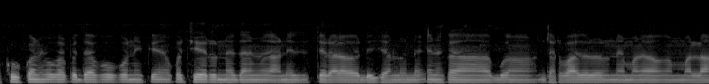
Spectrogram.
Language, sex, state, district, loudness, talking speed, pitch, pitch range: Telugu, male, Andhra Pradesh, Srikakulam, -35 LUFS, 150 wpm, 105 Hz, 105-110 Hz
